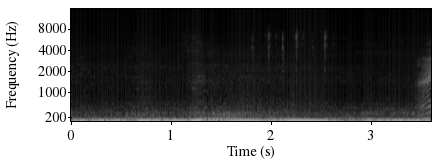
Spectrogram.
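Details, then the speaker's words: Ford Fox Body Mustang budget build after fixing a blower-like squeal from the back of the motor near the bellhousing (not the belt): engine starts and runs with a steady, even low rumble, the squeal gone; normal running. "whoo she's back oh this is back feels good hey the blower noise is gone again"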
